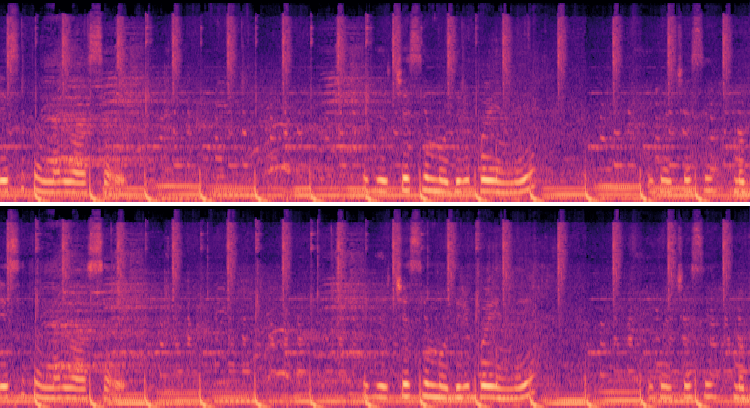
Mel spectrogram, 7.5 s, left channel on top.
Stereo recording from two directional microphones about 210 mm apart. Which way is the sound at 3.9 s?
5° left (ahead or behind).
